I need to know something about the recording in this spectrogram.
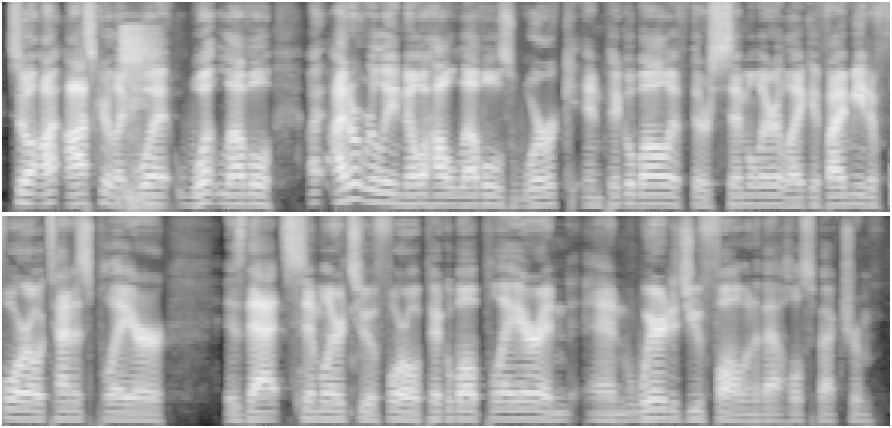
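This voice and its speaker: A man's voice: mid-range voice, steady tone, a little fast, a bit bright, smooth, no echo, clean studio sound. A man co-hosting a podcast, asking friendly questions and teasing his co-host. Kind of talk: casual interview chat.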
